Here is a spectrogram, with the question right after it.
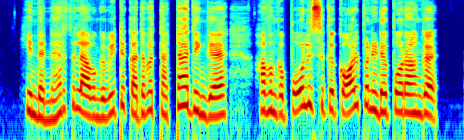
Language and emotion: Tamil, fearful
